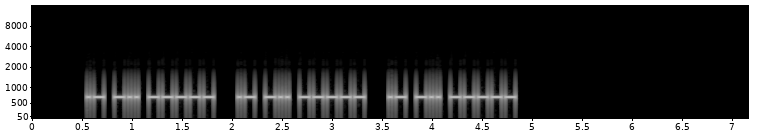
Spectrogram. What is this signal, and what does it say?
Morse code, heard as a keyed tone, about 34 wpm, 700 Hz. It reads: AD0 AD0 AD0
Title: Callsign Prefixes for Top 25 DXCC - Repeated 3x - 35wpm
